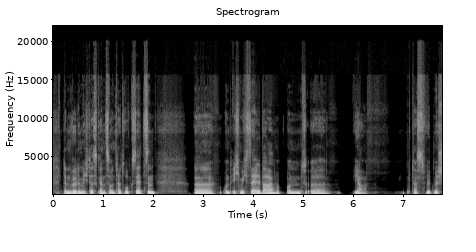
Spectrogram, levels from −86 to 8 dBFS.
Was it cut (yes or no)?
no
